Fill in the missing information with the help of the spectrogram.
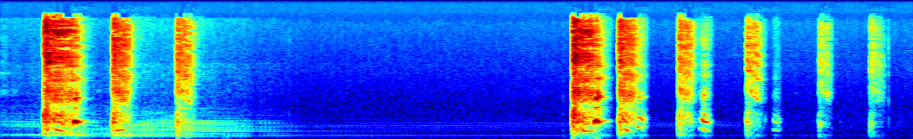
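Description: Two bouts of harsh coughing in a quiet room, three coughs and then about eight coughs fading in strength.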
